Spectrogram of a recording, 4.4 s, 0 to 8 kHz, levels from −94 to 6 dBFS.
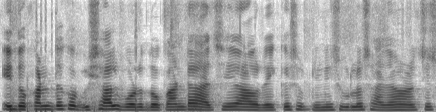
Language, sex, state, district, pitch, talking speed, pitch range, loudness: Bengali, female, Odisha, Nuapada, 205 Hz, 180 wpm, 190-220 Hz, -17 LUFS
